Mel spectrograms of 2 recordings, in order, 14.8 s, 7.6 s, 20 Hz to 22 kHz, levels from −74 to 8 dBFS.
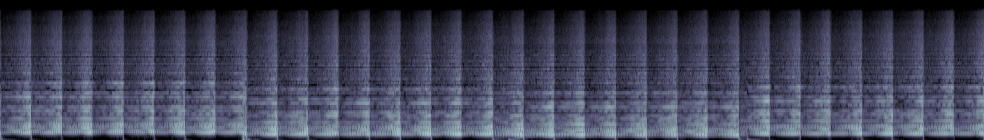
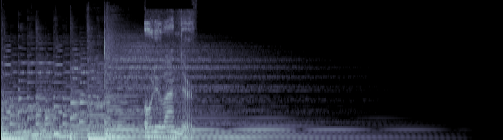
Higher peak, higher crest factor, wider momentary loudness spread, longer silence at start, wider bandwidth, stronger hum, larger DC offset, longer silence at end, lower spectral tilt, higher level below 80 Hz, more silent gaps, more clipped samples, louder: second, -4 dBFS vs 0 dBFS; about the same, 18 dB vs 18 dB; second, 3 LU vs 21 LU; about the same, 0 s vs 0 s; about the same, 16 kHz vs 17 kHz; neither; neither; second, 0 s vs 2.4 s; second, -3.5 dB/octave vs -5.5 dB/octave; second, -52 dBFS vs -26 dBFS; neither; neither; second, -21 LUFS vs -16 LUFS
